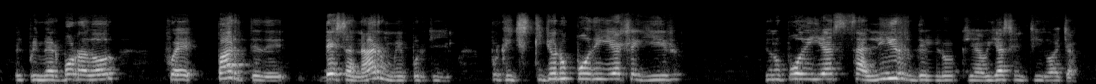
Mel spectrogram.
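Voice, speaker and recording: Very slow and somewhat breathy, a woman speaks with big swings in loudness. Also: fairly high pitch for a woman, ordinary pitch variation. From Colombia. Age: 60s. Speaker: poet and novelist. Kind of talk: conversation about poetry.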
